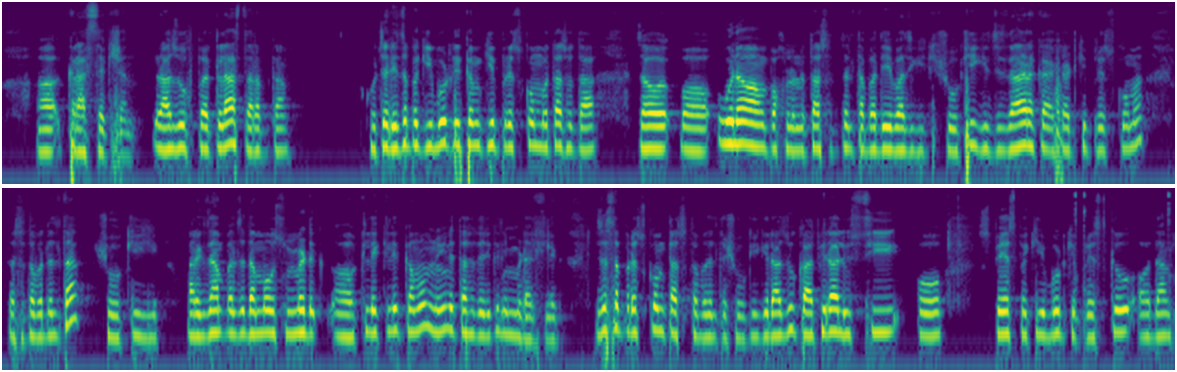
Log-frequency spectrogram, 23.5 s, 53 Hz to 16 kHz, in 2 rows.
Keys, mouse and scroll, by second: 0.0 middle click, 0.8-1.5 scroll up 1, 1.5 middle click, 2.1 scroll up 1, 2.5-7.6 middle drag, 11.0 middle click, 14.0 middle click, 20.5-21.2 typing, 22.5 click.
